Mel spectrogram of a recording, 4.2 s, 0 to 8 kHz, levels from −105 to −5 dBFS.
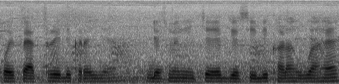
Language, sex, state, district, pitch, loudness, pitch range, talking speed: Hindi, male, Madhya Pradesh, Katni, 110 Hz, -17 LUFS, 110-115 Hz, 170 wpm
